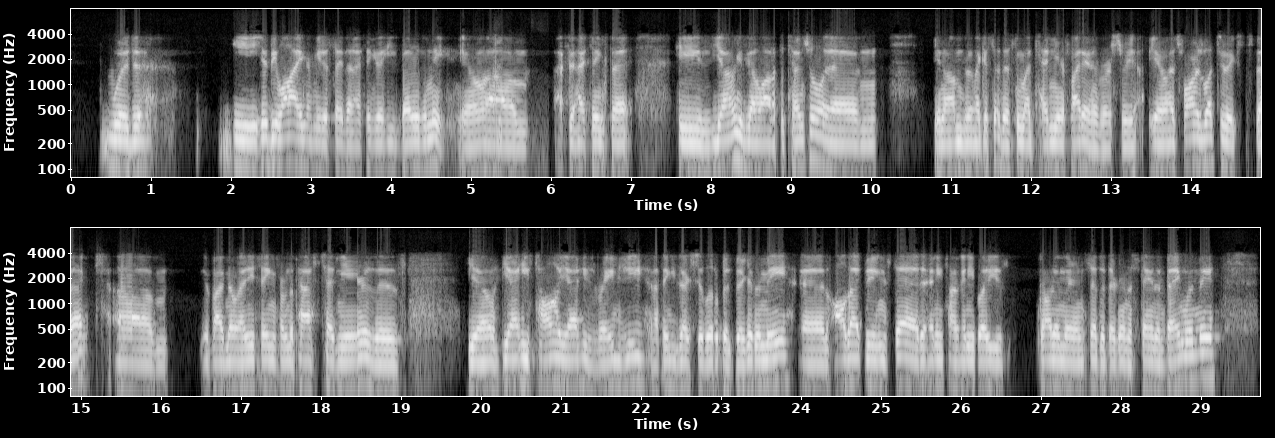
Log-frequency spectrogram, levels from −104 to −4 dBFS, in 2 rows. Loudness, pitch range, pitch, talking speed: -18 LUFS, 100-110 Hz, 105 Hz, 215 wpm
